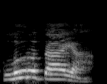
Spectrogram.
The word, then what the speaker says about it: glutathione: Okay, the glutathione. Am I saying that right? All right. – Yes, you are.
